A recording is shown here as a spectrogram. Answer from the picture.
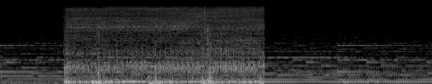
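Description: KitchenAid Artisan stand mixer running with its dough hook, kneading bread dough; the motor comes in about half a second in and cuts off suddenly near three seconds. Soft background music plays throughout.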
